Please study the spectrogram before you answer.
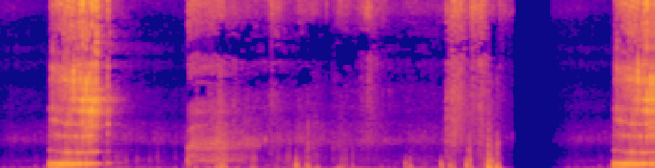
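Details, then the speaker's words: Loud belching after drinking a bottle of soda: two loud, short belches with softer rustling and clicking sounds between them. "That there should be a air freshener of a belch. We definitely need one of those. That was a good enough belch for an air freshener."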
